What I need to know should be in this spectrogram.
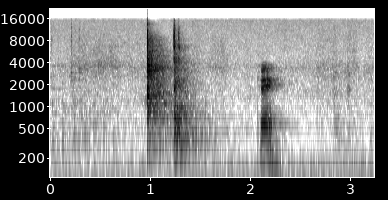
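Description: Pliers clank against sheet metal.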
